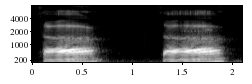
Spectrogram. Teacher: اور جو سا ہے زبان کی نوک اوپر کے سامنے والے ثنایا اولیہ کی نوک کو جا کے لگتی ہے، پھر یہ سا ادا ہوتا ہے.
